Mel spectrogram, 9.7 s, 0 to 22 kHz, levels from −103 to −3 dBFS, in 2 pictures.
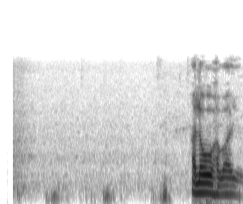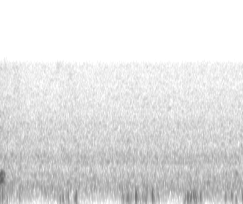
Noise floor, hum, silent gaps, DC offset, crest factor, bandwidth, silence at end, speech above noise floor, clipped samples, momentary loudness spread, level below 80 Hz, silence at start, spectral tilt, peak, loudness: -67 dBFS; none; none; under 0.1%; 24 dB; 7.6 kHz; 4.9 s; 50 dB; under 0.1%; 31 LU; -62 dBFS; 3.25 s; -7.5 dB/octave; -4 dBFS; -19 LUFS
